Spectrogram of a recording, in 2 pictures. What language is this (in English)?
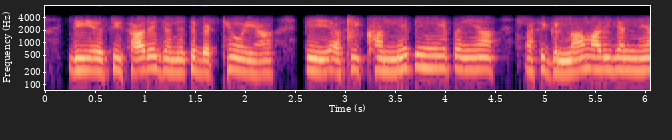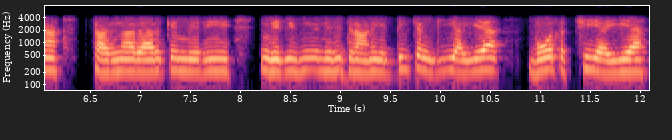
Punjabi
